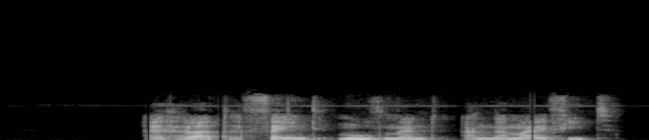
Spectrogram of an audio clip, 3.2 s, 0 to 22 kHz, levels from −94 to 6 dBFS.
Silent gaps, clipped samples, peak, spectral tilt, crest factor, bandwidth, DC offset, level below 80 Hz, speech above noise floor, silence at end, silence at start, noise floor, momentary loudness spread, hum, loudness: none; under 0.1%; -6 dBFS; -4.5 dB/octave; 20 dB; 7.4 kHz; under 0.1%; -68 dBFS; 58 dB; 0.2 s; 0.75 s; -84 dBFS; 9 LU; none; -26 LUFS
